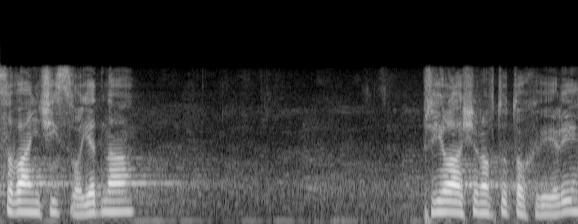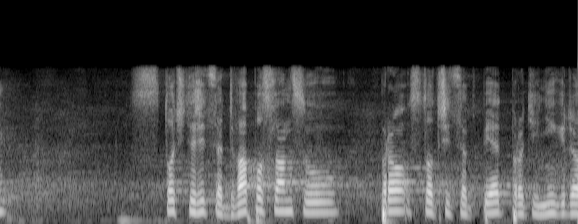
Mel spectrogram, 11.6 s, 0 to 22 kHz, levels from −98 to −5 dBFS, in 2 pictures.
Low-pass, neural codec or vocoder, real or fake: 7.2 kHz; none; real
